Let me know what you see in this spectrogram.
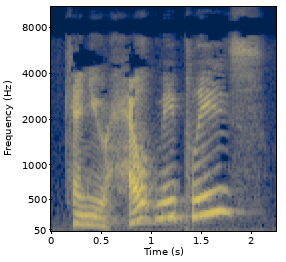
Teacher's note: vamos a subir la entonación en las palabras help y please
